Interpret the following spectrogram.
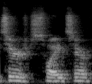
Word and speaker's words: Schweitzer: We've been saying his name wrong for years, apparently, Jason. It's Schweitzer from Gage.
